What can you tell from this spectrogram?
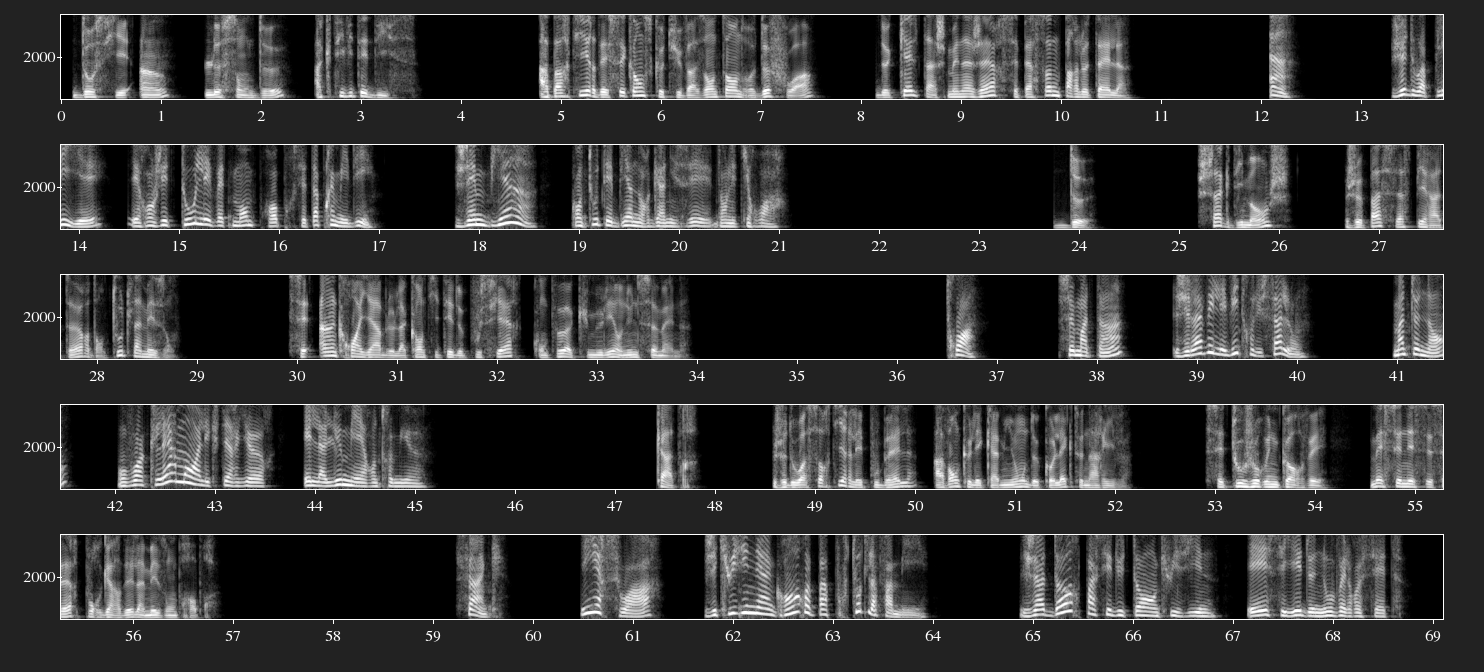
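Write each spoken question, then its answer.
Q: de quelles tâches ménagères ces personnes parlent-elles?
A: plier et ranger le linge

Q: de quelles tâches ménagères ces personnes parlent-elles?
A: passer l'aspirateur

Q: de quelles tâches ménagères ces personnes parlent-elles?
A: laver les vitres

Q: de quelles tâches ménagères ces personnes parlent-elles?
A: sortir les poubelles

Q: de quelles tâches ménagères ces personnes parlent-elles?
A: faire la cuisine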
